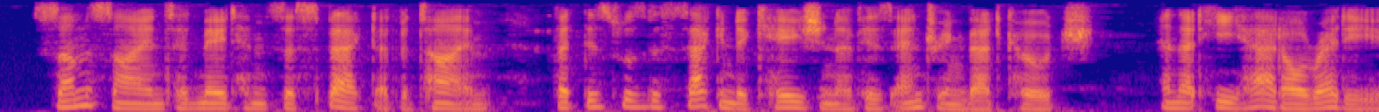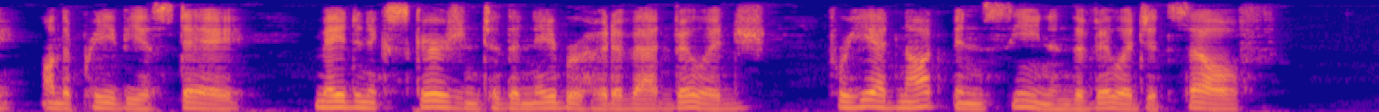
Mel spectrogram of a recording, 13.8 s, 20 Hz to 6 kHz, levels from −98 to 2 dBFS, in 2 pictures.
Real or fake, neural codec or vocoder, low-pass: real; none; 5.4 kHz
